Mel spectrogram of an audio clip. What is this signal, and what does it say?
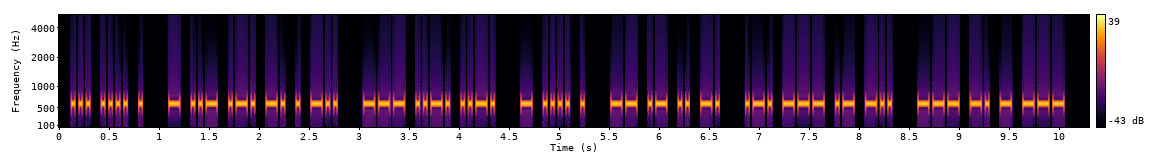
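Morse code, heard as a keyed tone, about 32 wpm, 600 Hz. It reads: SHE TURNED OFF THE MAIN ROAD ONTO
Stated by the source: Morse code practice at 32 wpm from CW med Gnister, reading Ken Follett's novel Never in English.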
